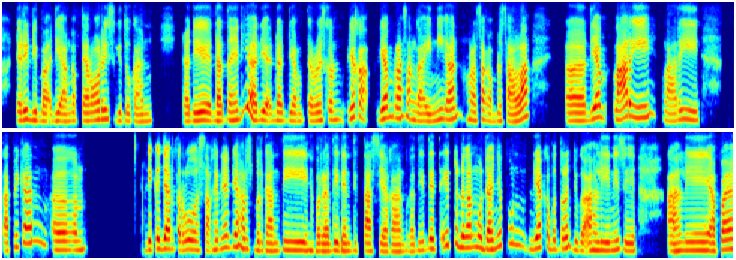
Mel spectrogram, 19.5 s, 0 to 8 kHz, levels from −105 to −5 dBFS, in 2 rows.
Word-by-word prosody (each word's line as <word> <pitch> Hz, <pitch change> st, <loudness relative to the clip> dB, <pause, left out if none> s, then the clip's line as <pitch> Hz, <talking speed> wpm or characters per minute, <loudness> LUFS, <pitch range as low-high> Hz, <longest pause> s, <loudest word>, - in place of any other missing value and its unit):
jadi 205 Hz, +2 st, +2 dB
diba 185 Hz, -3 st, -1 dB
dianggap 190 Hz, +1 st, -2 dB
teroris 210 Hz, +3 st, 0 dB
gitu 180 Hz, -2 st, -7 dB
kan, 170 Hz, +1 st, -6 dB, 0.4 s
jadi 190 Hz, +2 st, +2 dB
datanya 200 Hz, +2 st, +1 dB
dia -, -, +5 dB
dia 205 Hz, -2 st, +1 dB
dan 195 Hz, 0 st, -1 dB
dia 190 Hz, -1 st, -4 dB
yang 180 Hz, -, -9 dB
teroris 190 Hz, +2 st, -2 dB
kan 215 Hz, -1 st, -5 dB
dia 250 Hz, +8 st, 0 dB
ka -, -, 0 dB, 0.2 s
dia 250 Hz, +4 st, +5 dB
merasa 250 Hz, +1 st, +1 dB
nggak 180 Hz, -1 st, -2 dB
ini 185 Hz, +6 st, -3 dB
kan 225 Hz, +4 st, +3 dB
merasa 215 Hz, 0 st, -3 dB
gak 175 Hz, 0 st, -7 dB
bersalah, 180 Hz, -, +3 dB, 0.5 s
eee, 185 Hz, 0 st, +3 dB
dia 255 Hz, +5 st, +5 dB, 0.2 s
lari 265 Hz, +4 st, +4 dB, 0.2 s
lari 205 Hz, +2 st, -3 dB, 0.5 s
tapi 195 Hz, +8 st, -3 dB
kan, 370 Hz, +4 st, +5 dB, 0.3 s
mmm, 210 Hz, 0 st, +1 dB, 0.9 s
dikejar 230 Hz, +2 st, +4 dB
terus 210 Hz, 0 st, 0 dB
akhirnya 220 Hz, +8 st, -2 dB
dia 285 Hz, 0 st, +1 dB
harus 230 Hz, -2 st, -1 dB
berganti 200 Hz, 0 st, 0 dB
berganti 180 Hz, +1 st, +1 dB
identitas 185 Hz, 0 st, -1 dB
ya 170 Hz, -1 st, -2 dB
kan 170 Hz, 0 st, -1 dB
gatidet 195 Hz, +7 st, -3 dB
itu 320 Hz, +2 st, -3 dB
dengan 265 Hz, -2 st, +3 dB
mudahnya 255 Hz, +3 st, +2 dB
pun 335 Hz, -4 st, -7 dB
dia 250 Hz, +4 st, +4 dB
kebetulan 245 Hz, 0 st, -1 dB
juga 195 Hz, -4 st, 0 dB
ahli 200 Hz, 0 st, +1 dB
ini 210 Hz, +2 st, -2 dB
sih, 190 Hz, -5 st, -2 dB, 0.5 s
ahli 195 Hz, +2 st, +1 dB
apa 190 Hz, +3 st, +2 dB
200 Hz, 170 wpm, -21 LUFS, 185-230 Hz, 0.9 s, dia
